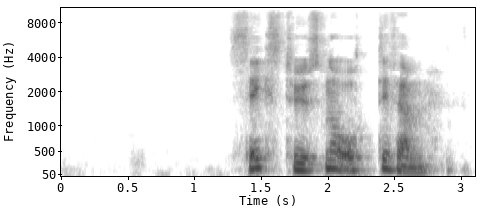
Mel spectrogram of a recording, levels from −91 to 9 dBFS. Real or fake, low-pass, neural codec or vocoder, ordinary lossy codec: real; 9.9 kHz; none; Opus, 64 kbps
